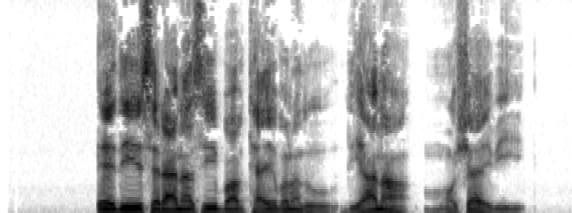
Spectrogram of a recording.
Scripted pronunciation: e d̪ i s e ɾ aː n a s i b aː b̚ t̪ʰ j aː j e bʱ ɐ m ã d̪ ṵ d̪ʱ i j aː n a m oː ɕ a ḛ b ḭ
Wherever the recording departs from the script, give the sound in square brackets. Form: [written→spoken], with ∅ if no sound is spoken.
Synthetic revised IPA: e d̪ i s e ɾ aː n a s i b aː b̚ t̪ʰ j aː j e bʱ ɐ [m→n] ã d̪ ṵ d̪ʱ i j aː n a m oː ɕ a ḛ b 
